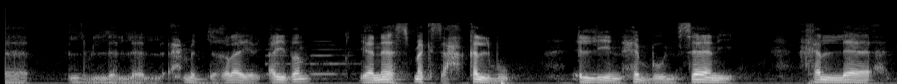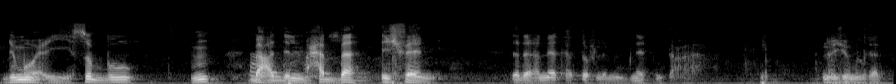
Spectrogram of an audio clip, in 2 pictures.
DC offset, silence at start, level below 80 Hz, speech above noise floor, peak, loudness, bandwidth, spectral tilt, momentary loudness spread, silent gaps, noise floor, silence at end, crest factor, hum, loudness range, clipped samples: under 0.1%; 0.05 s; -40 dBFS; 31 dB; 0 dBFS; -20 LUFS; 7.2 kHz; -6 dB/octave; 16 LU; none; -50 dBFS; 0.1 s; 20 dB; none; 8 LU; under 0.1%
